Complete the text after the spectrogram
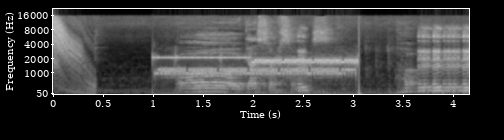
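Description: A loud electronic tone buzzes steadily, then shifts higher.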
